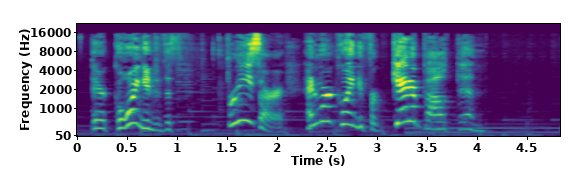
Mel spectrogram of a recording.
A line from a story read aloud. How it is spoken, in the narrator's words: cried Brother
